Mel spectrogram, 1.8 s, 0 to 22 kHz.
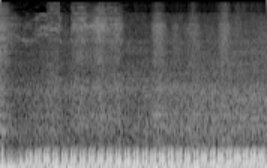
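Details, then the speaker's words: Triumph Speed Twin 1200 with Brembo brakes, cold, stopping at low speed after an anti-squeal fix: steady low engine rumble through the stop with no brake squeal. "ça arrive des fois que ça grince pas peut-être que ça je fais à chaud peut-être alors là à froid en tout cas ça grince par donc c'est bien"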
